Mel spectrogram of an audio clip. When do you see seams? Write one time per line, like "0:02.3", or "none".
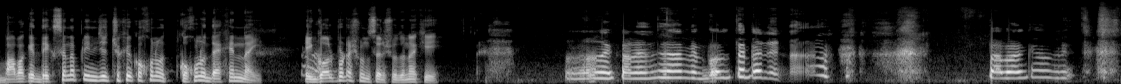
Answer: none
